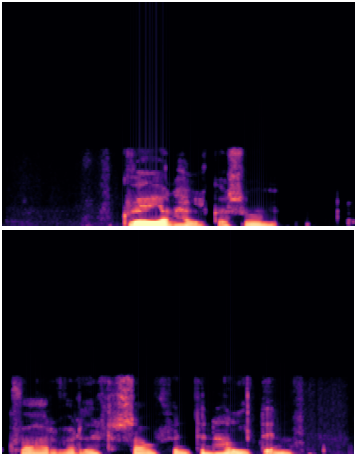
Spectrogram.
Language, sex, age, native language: Icelandic, female, 17, Icelandic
